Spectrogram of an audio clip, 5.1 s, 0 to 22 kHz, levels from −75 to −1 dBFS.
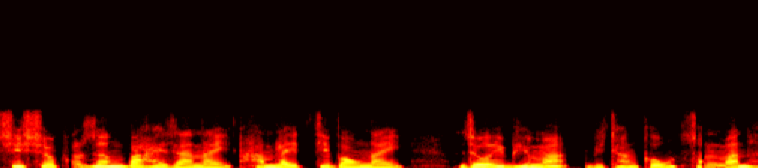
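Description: Throughout, the AMR wideband (HD Voice) codec at 8.85 kbit/s, one of its lowest rates, leaves the speech rough and raspy. The pulse-driven vocal tract model is starved of bits, and the top band above 6.4 kHz is only shaped noise.

Lost AMR speech frames cause a brief dip or warble at 0.46–0.58 s, a drop to near silence at 2.06–2.12 s, and a brief dip or warble at 4.67–4.85 s. The decoder reused its last good settings at falling gain. The first and last fit one lost 20 ms frame, and the middle fits two.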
